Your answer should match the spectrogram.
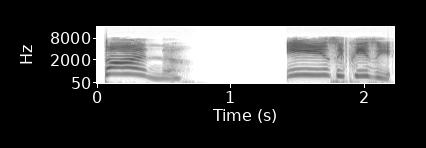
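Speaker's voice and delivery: high bright cheer of triumph. Real, not acted. Finishes Russian exercise, cheers.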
